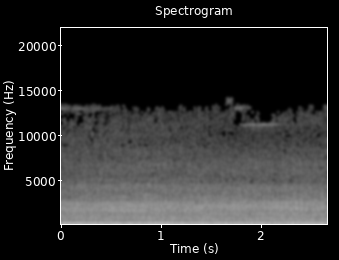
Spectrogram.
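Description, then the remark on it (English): Steady low rumble of idling cars and trucks barely moving along a congested city street, a dense continuous engine drone with no voices, constant throughout. “My saunter along the street is faster than the pace of the barely moving traffic, recently ranked the worst in the world in a GPS study, and it will choke the city more and more before it gets better.”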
